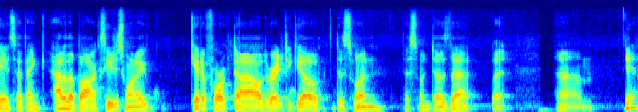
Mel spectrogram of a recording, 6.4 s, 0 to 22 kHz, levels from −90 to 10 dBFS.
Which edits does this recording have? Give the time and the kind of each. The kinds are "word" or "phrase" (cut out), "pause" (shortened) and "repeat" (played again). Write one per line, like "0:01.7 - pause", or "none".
none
